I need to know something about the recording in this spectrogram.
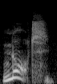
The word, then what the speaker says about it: naught: equals v naught yes this little o is pronounced not kind of like not e but it's i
